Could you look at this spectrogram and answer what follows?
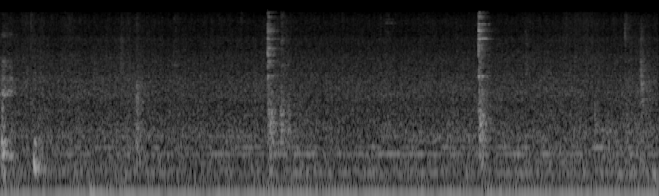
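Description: Cutlery clicking and clinking on plates during a meal: a few light taps and two sharper clinks, the second the loudest, over a steady low hum.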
